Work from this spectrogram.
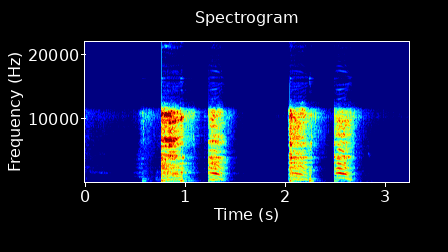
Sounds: Cough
